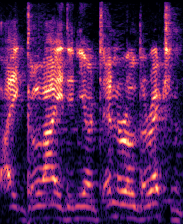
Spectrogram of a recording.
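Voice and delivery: exaggerated bad fake French accent. Quoting what the gliding thing usually says, in bad French accent. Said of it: "in a bad French accent".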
